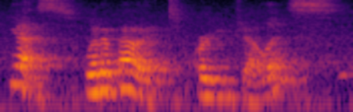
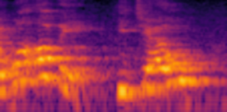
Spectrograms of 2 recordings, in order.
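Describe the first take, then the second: First: Restrained, prim received pronunciation; understated posh translation, dropping softer; posh English accent. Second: Loud, confrontational Essex lad; higher, louder, affronted Essex accent. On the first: Comic translating the challenge, in restrained posh English. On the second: Essex lad squaring up to mate, in a loud Essex accent. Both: Acted. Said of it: "average conversation goes a little bit like this".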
